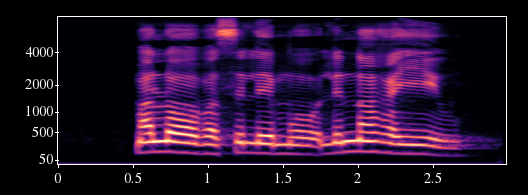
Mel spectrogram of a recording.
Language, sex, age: Northern Sotho, male, 20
